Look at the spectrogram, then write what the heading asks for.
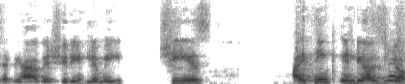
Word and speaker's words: Limaye: we have is Shireen Limi. She is, I think, India's Yes, youngest. how are you pronouncing my name? Shireen. Okay, let's stick with Limay. Shireen, right? I'm gonna teach you Limai.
